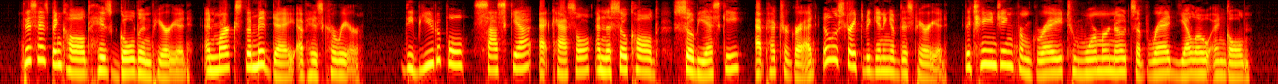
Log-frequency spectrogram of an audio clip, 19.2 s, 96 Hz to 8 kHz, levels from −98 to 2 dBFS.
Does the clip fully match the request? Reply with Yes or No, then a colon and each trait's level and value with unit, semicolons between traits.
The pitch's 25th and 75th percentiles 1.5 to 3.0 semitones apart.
No: average, 5.0 semitones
